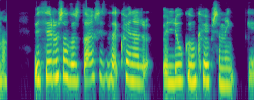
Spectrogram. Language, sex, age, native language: Icelandic, female, 13, Icelandic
